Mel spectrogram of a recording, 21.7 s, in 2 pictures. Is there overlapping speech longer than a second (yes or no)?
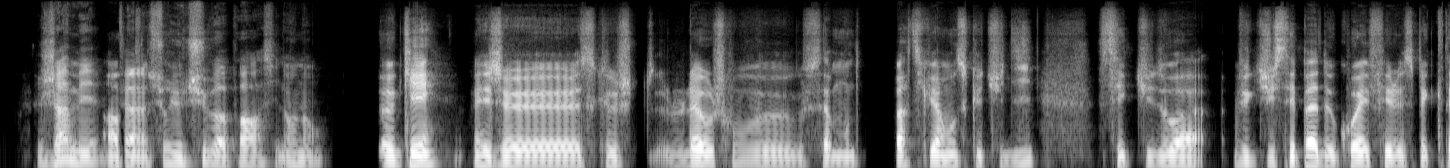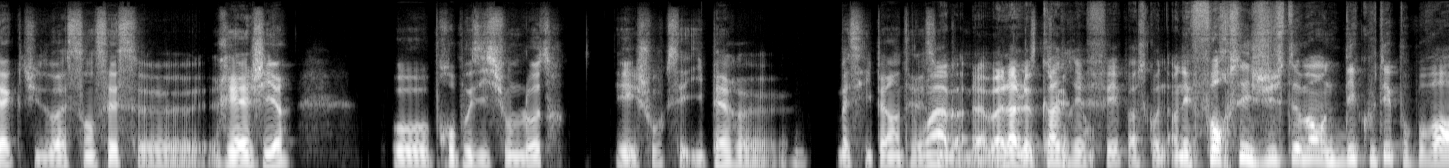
yes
